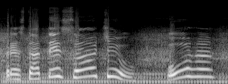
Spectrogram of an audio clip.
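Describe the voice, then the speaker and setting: A man's voice: very high voice, lively intonation, unhurried. A young man with a Minas Gerais Brazilian accent riding a motorcycle through city streets, talking casually to his viewers in slang and swearing at careless drivers. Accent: Brazilian Portuguese, Minas Gerais. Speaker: motovlogger. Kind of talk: casual running commentary while riding. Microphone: helmet or action camera mic. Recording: loud road and engine noise.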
